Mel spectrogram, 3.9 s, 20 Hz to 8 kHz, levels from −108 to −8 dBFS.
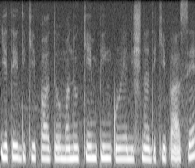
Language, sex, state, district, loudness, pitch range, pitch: Nagamese, female, Nagaland, Kohima, -13 LUFS, 190-210 Hz, 200 Hz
